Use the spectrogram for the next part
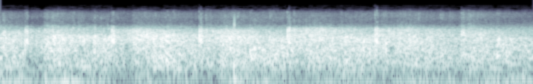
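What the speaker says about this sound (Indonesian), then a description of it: "Mari kita berikan tepuk tangan bagi Yesus." Church congregation applauding during a sermon, a dense steady wash of many hands clapping together throughout the short stretch, loud and fairly close.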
